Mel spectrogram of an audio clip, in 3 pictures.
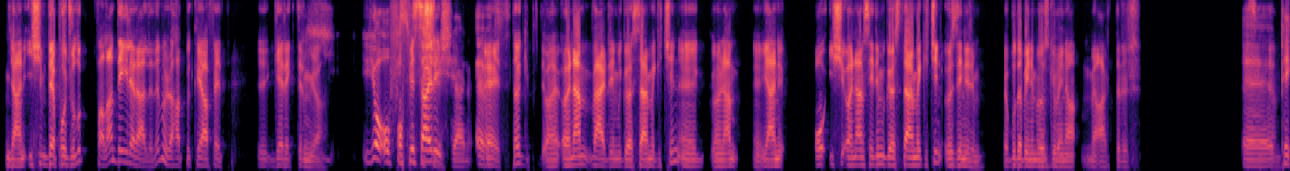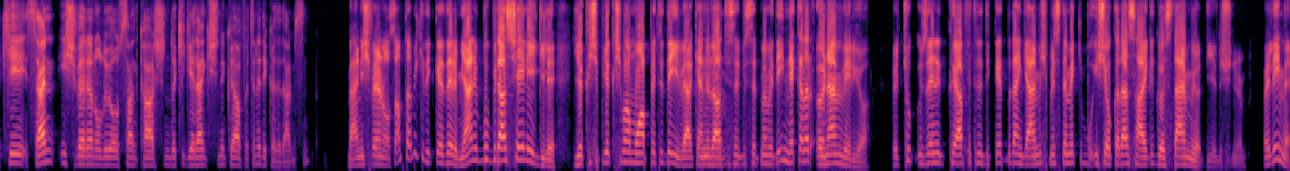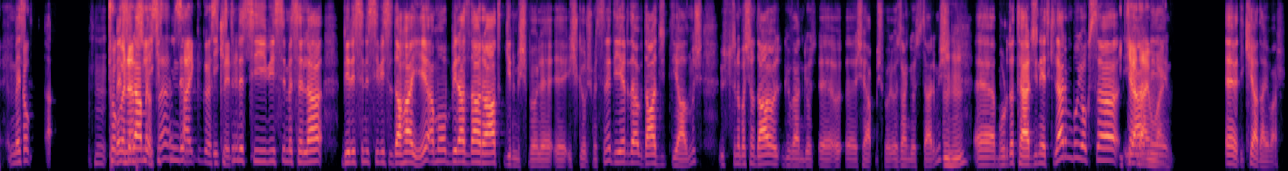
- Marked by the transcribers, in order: other background noise; unintelligible speech
- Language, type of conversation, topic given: Turkish, podcast, Kıyafetler özgüvenini nasıl etkiler sence?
